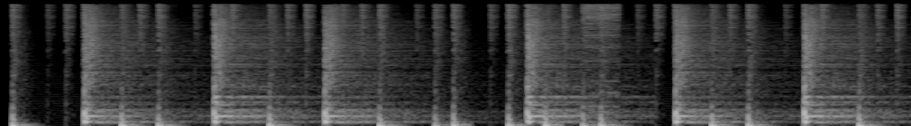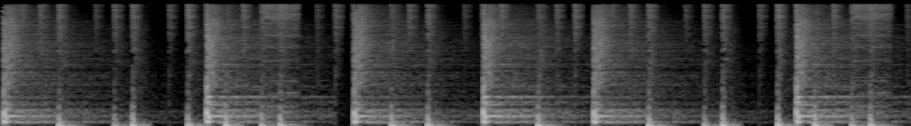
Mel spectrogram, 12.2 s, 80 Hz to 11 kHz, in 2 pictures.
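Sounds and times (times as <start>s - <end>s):
drum groove: 0.0s - 12.1s.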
